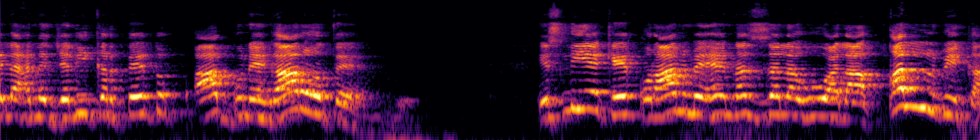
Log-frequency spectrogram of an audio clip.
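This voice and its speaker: A man preaching a sermon as imam, telling light humorous stories and reciting scripture slowly. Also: very high voice, fairly bright tone. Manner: humorous storytelling, slow chanted Arabic recitation. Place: event hall at a ceremony. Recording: echoey hall.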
